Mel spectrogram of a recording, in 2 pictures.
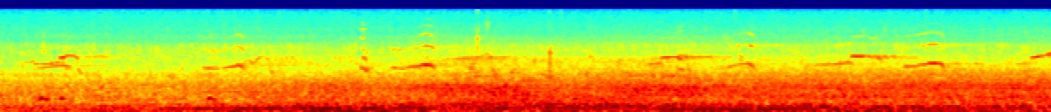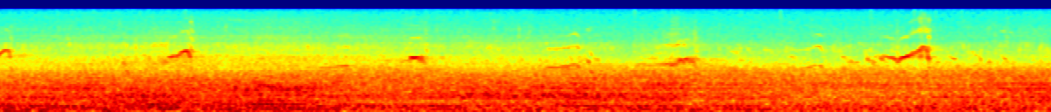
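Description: Small birds calling: many short high chirps, some rising and some falling, scattered through the whole stretch. Underneath runs a steady hiss with a low steady hum.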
